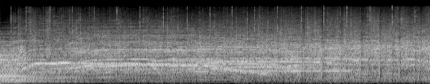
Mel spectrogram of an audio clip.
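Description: Audience applauding and cheering as a song ends, with shouts rising over steady clapping.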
